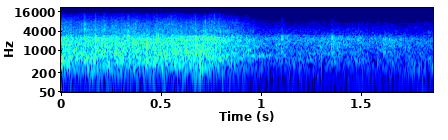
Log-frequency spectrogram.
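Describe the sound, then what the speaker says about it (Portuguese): A church congregation at a family worship service claps for a pastor, a dense burst of applause that fades after about a second into scattered lighter clapping. "Uma salva de palmas aí"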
